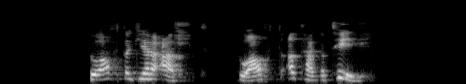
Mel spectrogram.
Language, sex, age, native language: Icelandic, female, 20-29, Icelandic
